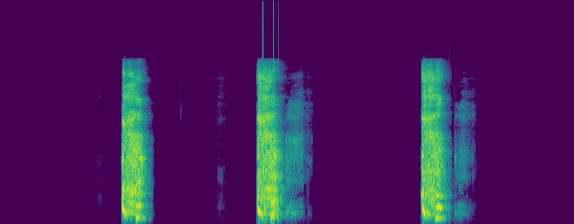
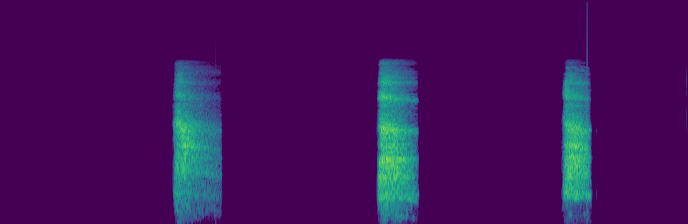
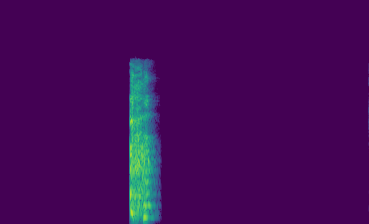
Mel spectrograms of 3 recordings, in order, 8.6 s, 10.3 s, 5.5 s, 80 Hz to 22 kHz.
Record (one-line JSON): {"three_cough_length": "8.6 s", "three_cough_amplitude": 31456, "three_cough_signal_mean_std_ratio": 0.27, "exhalation_length": "10.3 s", "exhalation_amplitude": 9750, "exhalation_signal_mean_std_ratio": 0.26, "cough_length": "5.5 s", "cough_amplitude": 23298, "cough_signal_mean_std_ratio": 0.17, "survey_phase": "beta (2021-08-13 to 2022-03-07)", "age": "45-64", "gender": "Male", "wearing_mask": "No", "symptom_cough_any": true, "smoker_status": "Current smoker (11 or more cigarettes per day)", "respiratory_condition_asthma": false, "respiratory_condition_other": false, "recruitment_source": "REACT", "submission_delay": "1 day", "covid_test_result": "Negative", "covid_test_method": "RT-qPCR"}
